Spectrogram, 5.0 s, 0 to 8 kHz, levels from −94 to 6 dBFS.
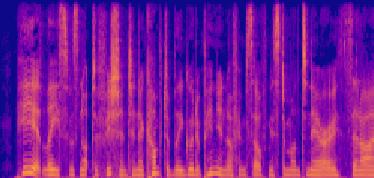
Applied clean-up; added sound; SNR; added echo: none; none; none; none.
